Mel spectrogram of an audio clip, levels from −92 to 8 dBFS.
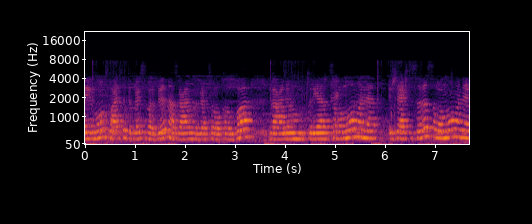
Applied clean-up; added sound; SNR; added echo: none; Splash, splatter; 17 dB; reverberation time 0.5 s.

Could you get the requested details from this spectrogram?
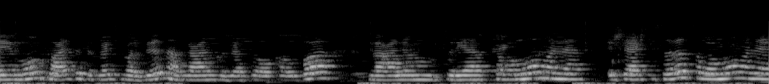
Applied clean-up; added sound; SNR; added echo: classical method WPE with log-MMSE.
